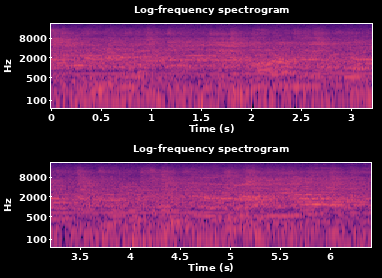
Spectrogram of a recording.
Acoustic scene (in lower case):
cafe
